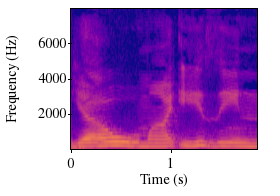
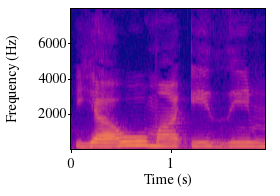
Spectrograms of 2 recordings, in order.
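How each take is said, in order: First: The word ends with a clear n sound. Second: The final n turns into an m sound.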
